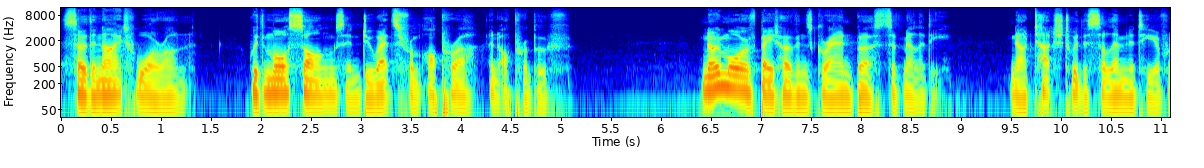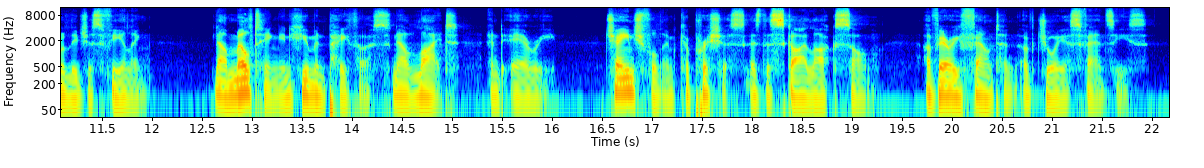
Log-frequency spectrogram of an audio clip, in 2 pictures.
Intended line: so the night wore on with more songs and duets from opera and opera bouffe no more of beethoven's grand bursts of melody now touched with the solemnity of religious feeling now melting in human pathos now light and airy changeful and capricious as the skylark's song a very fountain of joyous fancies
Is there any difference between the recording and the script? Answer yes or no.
no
